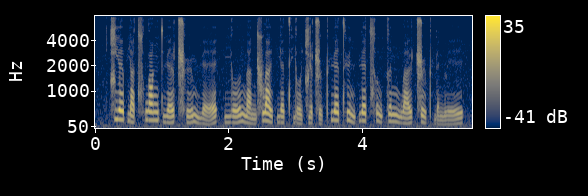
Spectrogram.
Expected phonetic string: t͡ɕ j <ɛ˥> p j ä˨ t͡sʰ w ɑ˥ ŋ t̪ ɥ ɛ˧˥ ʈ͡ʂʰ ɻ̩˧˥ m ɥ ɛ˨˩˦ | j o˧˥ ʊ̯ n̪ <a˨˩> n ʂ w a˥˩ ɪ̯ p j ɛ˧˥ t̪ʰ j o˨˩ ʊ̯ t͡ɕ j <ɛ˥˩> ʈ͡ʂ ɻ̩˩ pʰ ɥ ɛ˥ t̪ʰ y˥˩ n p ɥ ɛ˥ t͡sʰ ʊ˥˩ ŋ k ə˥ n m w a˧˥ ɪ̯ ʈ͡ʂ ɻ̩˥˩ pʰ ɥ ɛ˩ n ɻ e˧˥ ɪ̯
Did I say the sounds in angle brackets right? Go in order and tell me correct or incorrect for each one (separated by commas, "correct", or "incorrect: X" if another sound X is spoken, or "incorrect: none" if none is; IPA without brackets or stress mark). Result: correct, correct, incorrect: ɛ˦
